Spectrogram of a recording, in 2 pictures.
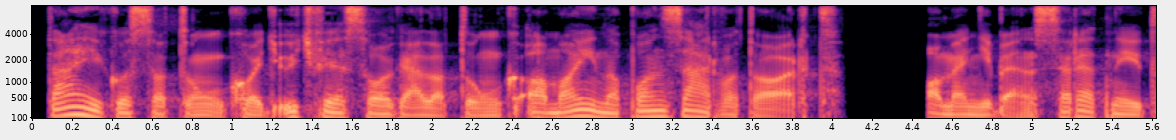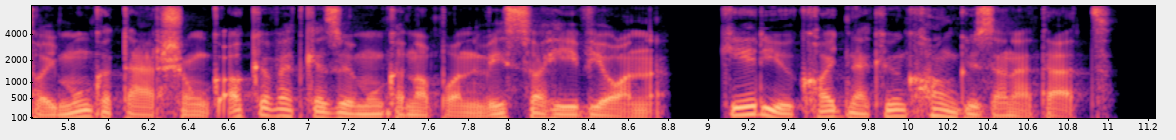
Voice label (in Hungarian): IVR ferfi hangminta tegezo; ArenimTel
